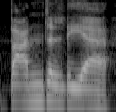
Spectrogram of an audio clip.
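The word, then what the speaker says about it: bandolier: Bill Jones says I'm pronouncing wrong. It's Bandelier. I want to swing from the band.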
